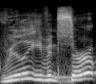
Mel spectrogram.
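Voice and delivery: very high, squeaky, excited gushing. Imitating Celestia, who is all excited about the gargling: imitating an excited Celestia. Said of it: "She's like".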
